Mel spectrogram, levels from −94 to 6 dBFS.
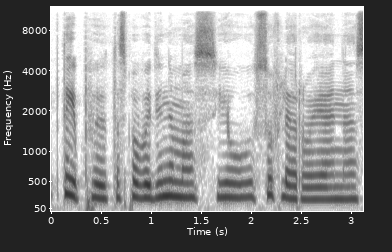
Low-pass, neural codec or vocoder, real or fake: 10.8 kHz; none; real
